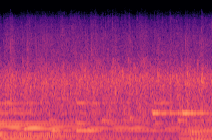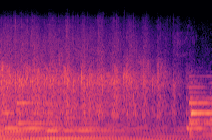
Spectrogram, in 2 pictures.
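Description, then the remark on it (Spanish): An audience claps steadily in celebration of God, a dense, sustained wash of applause over held keyboard chords that shift partway through, staying fairly loud throughout with a brief swell at the end. “Dale un aplauso.”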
